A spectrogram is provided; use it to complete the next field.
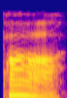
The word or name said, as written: pa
